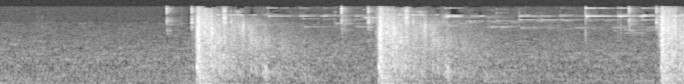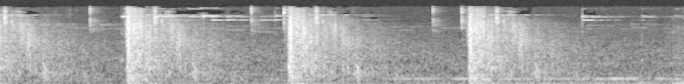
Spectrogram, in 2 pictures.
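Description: A rifle fires single shots at a steady pace.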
